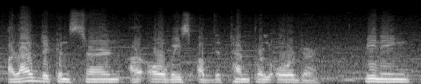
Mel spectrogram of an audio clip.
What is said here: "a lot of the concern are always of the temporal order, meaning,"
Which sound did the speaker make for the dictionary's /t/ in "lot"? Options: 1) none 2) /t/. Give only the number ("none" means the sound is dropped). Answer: 1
